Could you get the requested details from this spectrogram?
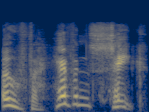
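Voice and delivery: put-on angry girl voice. A narrator's reading. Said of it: "said Hermione angrily".

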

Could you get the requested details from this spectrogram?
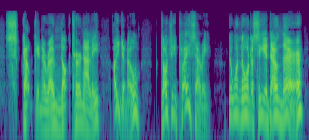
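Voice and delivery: gruff gamekeeper, rising at the end; Hagrid, gruff scolding. A narrator's reading. Hagrid warns Harry off a dodgy alley, gruff. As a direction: scold the boy in a rustic voice.

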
